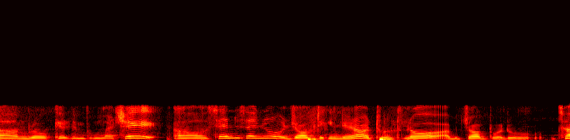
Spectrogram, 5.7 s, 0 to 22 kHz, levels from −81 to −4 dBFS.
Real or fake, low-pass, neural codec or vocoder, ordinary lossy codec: real; 5.4 kHz; none; none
